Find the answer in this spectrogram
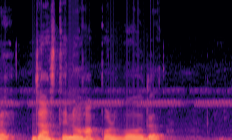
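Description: A woman speaking briefly, then stopping, over a faint, steady, high-pitched whine that continues throughout.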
